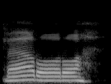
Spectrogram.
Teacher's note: syaratnya bila waqaf di situ tak boleh bunyi ta tapi dia gantikan dengan bunyi ha yang mati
